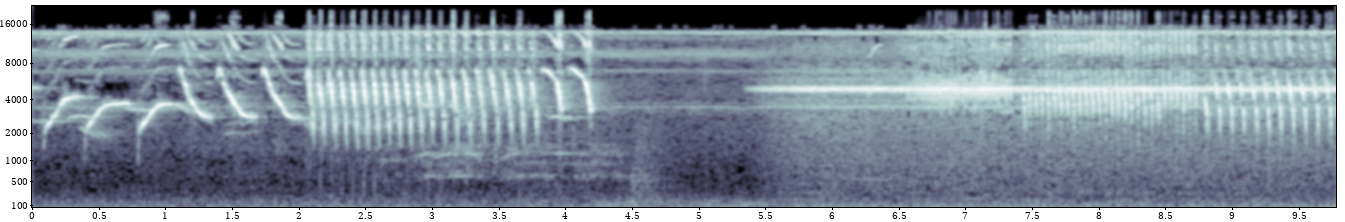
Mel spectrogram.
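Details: Belgian canary singing: a run of high whistled notes swooping downward, then a fast buzzy trill of rapid repeated notes, a short pause, and a long sustained high tone rolling into a quieter trill.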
